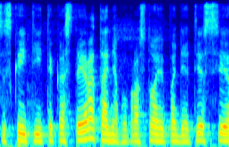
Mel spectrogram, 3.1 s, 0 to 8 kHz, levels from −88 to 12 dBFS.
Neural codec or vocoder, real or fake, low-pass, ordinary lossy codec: none; real; 7.2 kHz; Opus, 64 kbps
